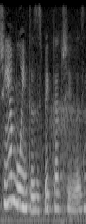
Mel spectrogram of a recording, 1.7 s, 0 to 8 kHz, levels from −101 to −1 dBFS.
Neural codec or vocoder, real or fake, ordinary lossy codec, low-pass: none; real; none; 7.2 kHz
